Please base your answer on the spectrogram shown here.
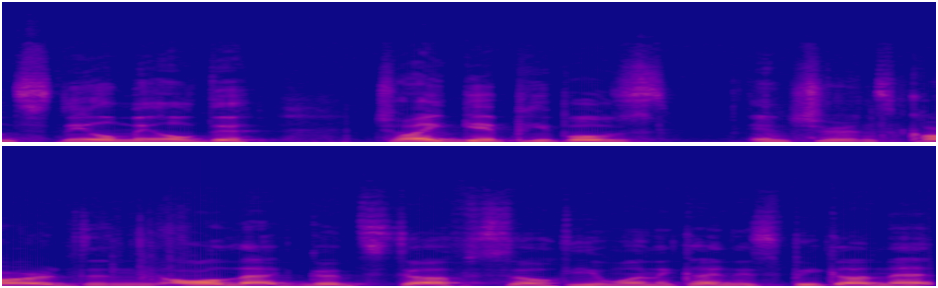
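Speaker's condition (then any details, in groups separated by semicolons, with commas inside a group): Cerebral palsy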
